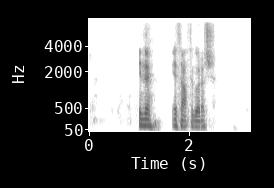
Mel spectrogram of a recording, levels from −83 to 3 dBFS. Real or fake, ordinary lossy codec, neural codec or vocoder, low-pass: fake; AAC, 32 kbps; codec, 16 kHz, 1.1 kbps, Voila-Tokenizer; 7.2 kHz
